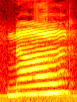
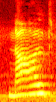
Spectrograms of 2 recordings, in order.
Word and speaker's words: gnarled: Fathers gnarled disease. यहाँ पर जी silent है। gnarled means गांठदार, rough.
